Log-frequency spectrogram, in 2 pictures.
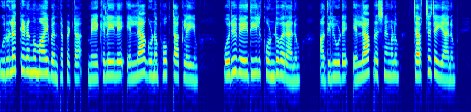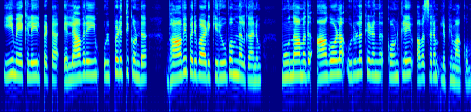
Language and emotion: Malayalam, neutral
